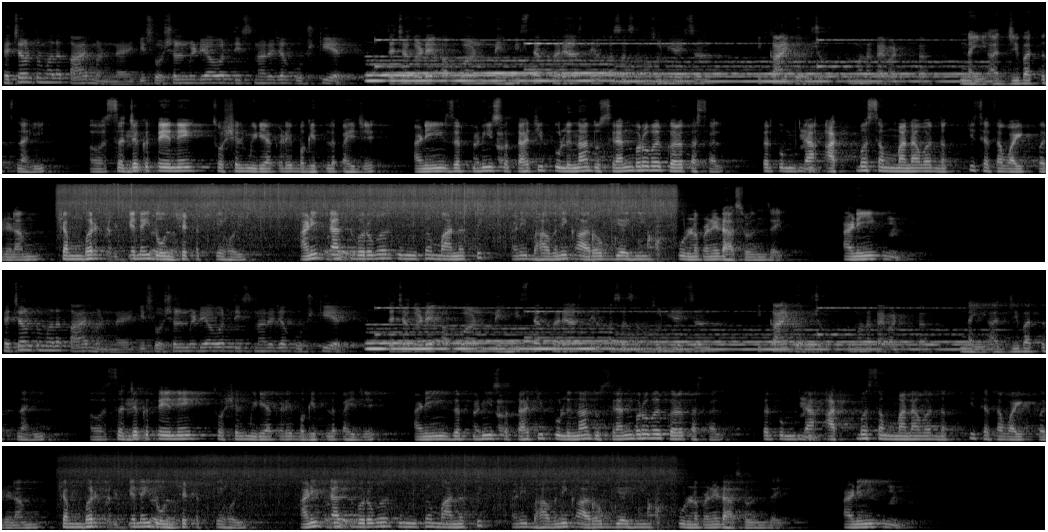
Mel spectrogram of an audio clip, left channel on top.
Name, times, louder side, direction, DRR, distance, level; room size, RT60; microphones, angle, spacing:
voice 1, 0.0-3.4 3.9-7.1 7.6-9.3 11.6-11.9 15.4-15.5 18.4-18.6 21.9-22.6 24.1-24.4 29.7-29.9, left 1 dB, 15° left, 5 dB, 2.6 m, -39 dB
sound 1, 3.6-9.9, left 2 dB, 35° left, 3.2 m, -33 dB
voice 2, 9.6-10.3 10.6-10.9 11.3-14.2 14.6-17.7 18.1-21.9 22.1-22.7 23.0-23.3 23.9-27.4 27.6-28.7 29.3-29.6, left 3 dB, 85° left, 12 dB, 1.3 m, -33 dB
sound 2, 21.4-27.6, left 13 dB, 70° left, 1.4 m, -35 dB
25.0 x 16.5 x 9.7 m, 0.90 s
head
